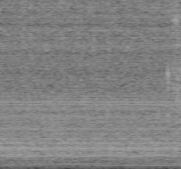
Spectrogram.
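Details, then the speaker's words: Dell XPS laptop fan ramping up under no load, on one side of the laptop: a steady airy rush with a faint hum and a raspy edge. The cooling fan is failing and was replaced. "so right there you can hear the fans start ramping up and you can hear how bad that fan sounds"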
